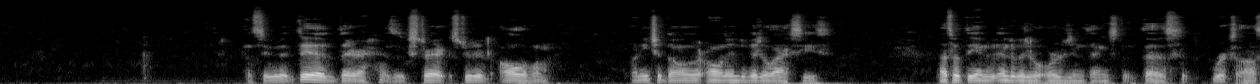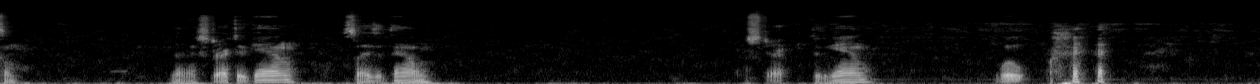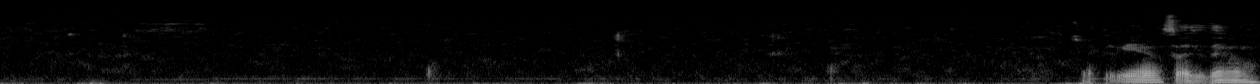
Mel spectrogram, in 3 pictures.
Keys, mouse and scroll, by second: 1.4 middle click, 1.6 middle click, 2.3 middle click, 2.6 middle click, 2.9-4.7 middle drag, 4.9 middle click, 5.3 middle click, 7.1 middle click, 7.7 middle click, 8.9-10.4 middle drag, 10.5 middle click, 11.4 middle click, 12.6 middle click, 13.1 right click, 13.7 click, 13.7 right click, 14.1 e, 15.7 s, 19.6 e, 21.4 s, 26.1 s, 31.3 g, 32.9 e, 35.3 s.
